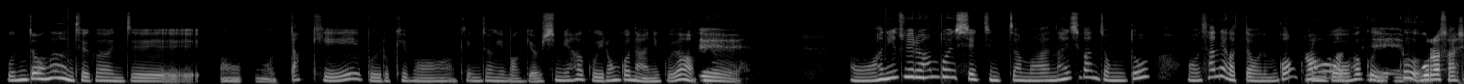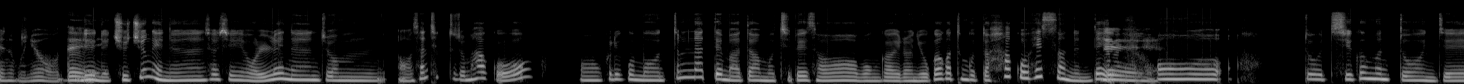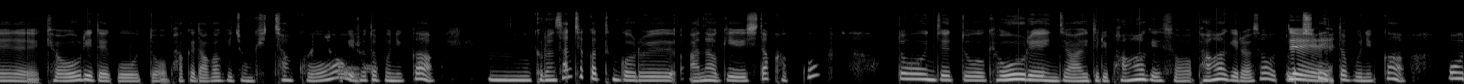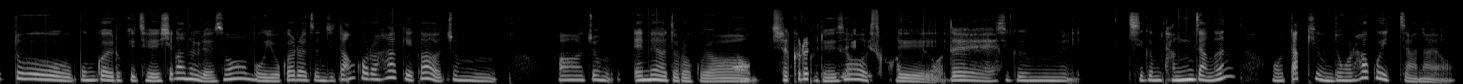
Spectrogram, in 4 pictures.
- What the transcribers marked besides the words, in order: distorted speech; "시작했고" said as "시작핬고"
- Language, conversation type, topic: Korean, advice, 휴식할 때 왜 자꾸 불안하고 편안함을 느끼지 못하나요?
